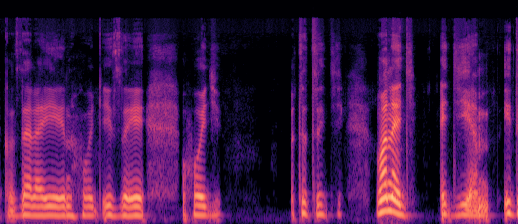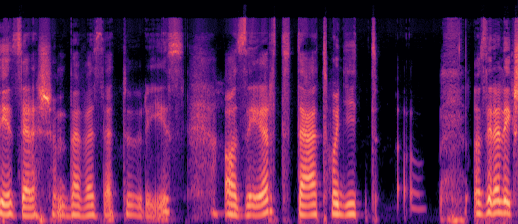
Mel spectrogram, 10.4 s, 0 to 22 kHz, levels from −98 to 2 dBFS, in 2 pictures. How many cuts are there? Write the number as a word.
one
